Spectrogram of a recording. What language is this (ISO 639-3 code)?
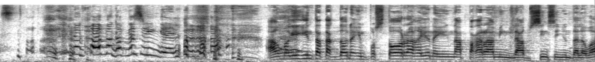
fil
